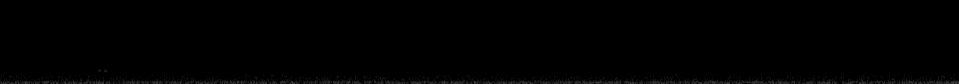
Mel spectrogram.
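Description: Short sharp clicks sound as menu buttons are pressed.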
